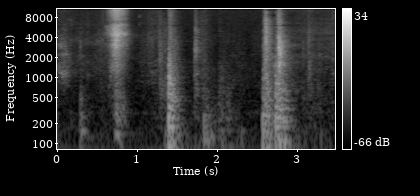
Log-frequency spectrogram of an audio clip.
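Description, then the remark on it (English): A door is opened with a few solid clunks and a creaky rattle spread over a few seconds, with nobody speaking. “Somebody's okay. At the door.”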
